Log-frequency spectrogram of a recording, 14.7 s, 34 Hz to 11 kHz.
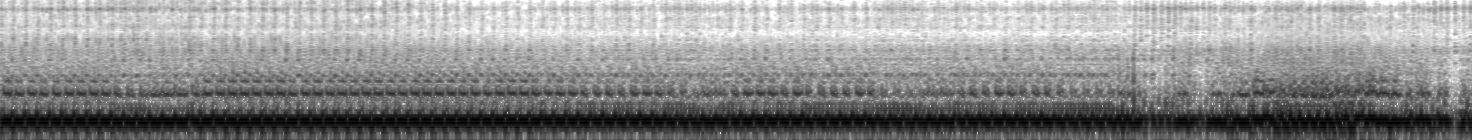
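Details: BMW N52 with exhaust removed: a very loud, rough idle with an uneven low chuff as cylinders 4, 5 and 6 misfire from a broken exhaust camshaft; the catalytic converter is destroyed and the valves seemed OK.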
